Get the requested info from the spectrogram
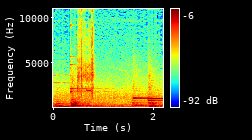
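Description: Smartphone camera shutter sound, a single short click about half a second in, over soft background music.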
